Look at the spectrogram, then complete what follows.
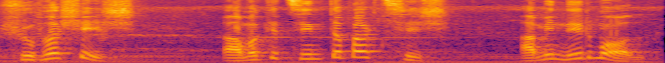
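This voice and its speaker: A man playing a weary, penniless job seeker who tells his story in expressive, plaintive dramatic narration. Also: high voice, a little slow. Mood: eager, excited. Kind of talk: first-person dramatic story narration and character dialogue. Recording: music behind the voice. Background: background music.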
